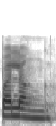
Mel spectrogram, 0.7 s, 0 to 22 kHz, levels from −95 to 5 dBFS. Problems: background sounds at intervals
